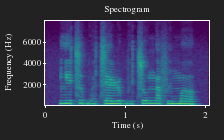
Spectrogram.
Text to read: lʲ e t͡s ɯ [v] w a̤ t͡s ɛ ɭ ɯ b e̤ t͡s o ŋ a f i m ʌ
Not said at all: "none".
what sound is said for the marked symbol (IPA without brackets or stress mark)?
b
